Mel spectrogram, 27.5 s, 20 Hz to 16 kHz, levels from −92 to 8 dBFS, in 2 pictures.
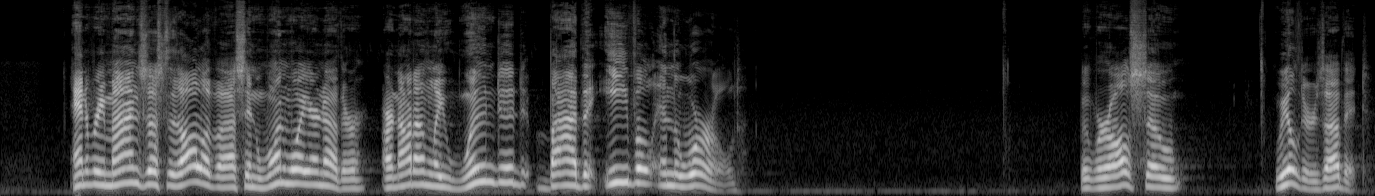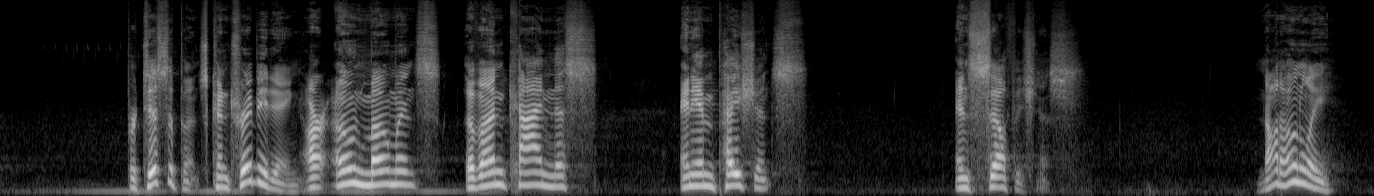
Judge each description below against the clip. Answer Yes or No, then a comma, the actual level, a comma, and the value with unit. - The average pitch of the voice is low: No, medium, 180 Hz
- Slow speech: Yes, slow, 90 wpm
